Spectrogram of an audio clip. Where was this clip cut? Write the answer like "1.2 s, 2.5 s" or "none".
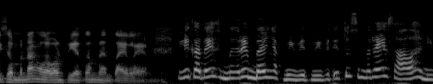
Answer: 1.6 s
